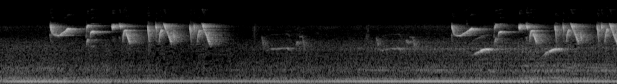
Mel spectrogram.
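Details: Javan bush lark, a bird native to Java noted for its volume and speed, singing in two fast bursts of high, sweeping whistled notes, with softer lower whistles between and a steady low hum behind.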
